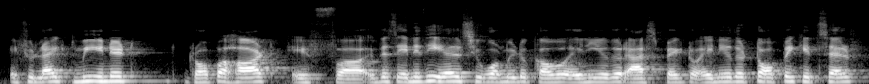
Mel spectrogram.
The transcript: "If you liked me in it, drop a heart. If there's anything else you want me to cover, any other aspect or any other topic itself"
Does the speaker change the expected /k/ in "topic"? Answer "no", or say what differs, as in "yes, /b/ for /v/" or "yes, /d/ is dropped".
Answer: no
